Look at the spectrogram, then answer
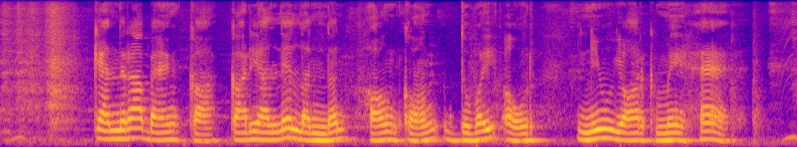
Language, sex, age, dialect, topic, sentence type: Hindi, male, 36-40, Hindustani Malvi Khadi Boli, banking, statement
